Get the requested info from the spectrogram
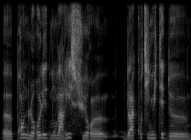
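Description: A woman's voice: sits low, normal speed, darkish tone, no echo. Hesitant woman singer, dry sound. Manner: hesitant, many restarts and repeated agreement. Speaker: singer, guest. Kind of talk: radio interview.

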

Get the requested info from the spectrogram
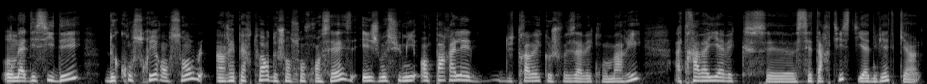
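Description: A woman's voice: low voice, quick pace, hardly any pauses, dry recording, studio quality. A woman singer being interviewed, talking hesitantly with frequent restarts and eager repeated agreement. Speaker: singer, guest. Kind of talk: radio interview.

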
